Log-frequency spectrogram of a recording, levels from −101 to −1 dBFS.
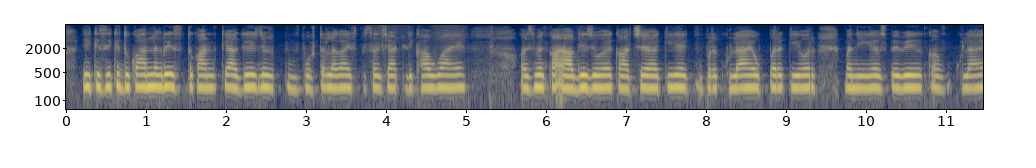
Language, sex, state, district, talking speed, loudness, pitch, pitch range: Hindi, female, Uttar Pradesh, Hamirpur, 210 wpm, -25 LUFS, 215 Hz, 210-220 Hz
